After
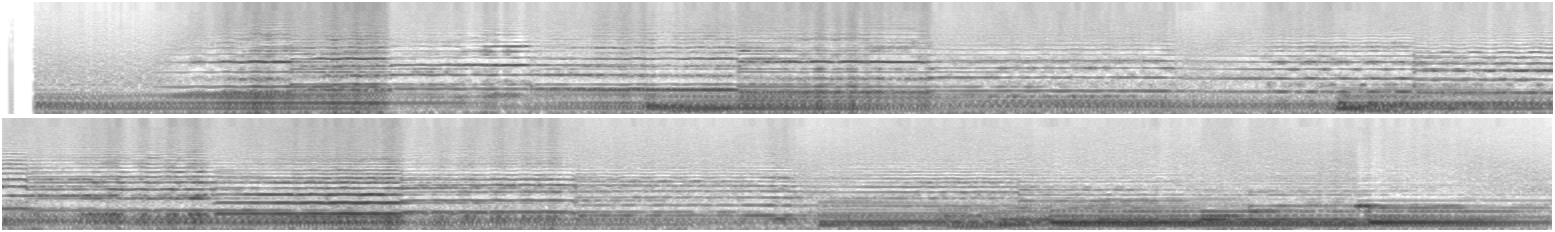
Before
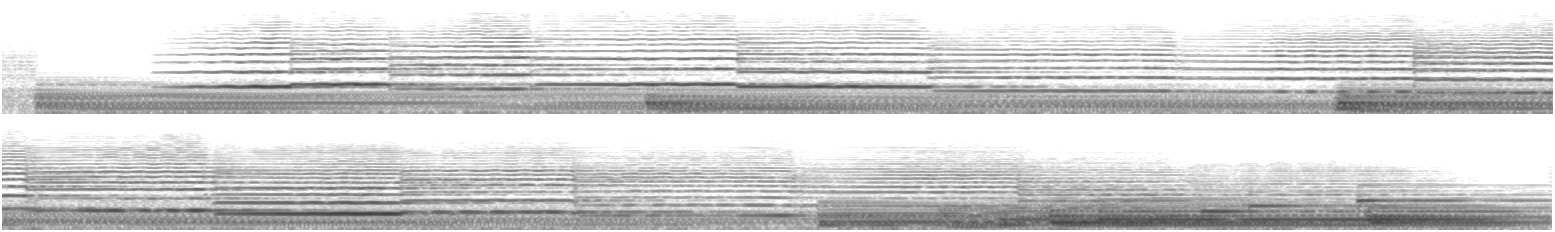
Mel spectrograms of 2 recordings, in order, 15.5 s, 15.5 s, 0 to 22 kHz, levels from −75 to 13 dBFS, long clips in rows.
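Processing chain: bit crusher 6-bit; formant shift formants -5 st; trim +2 dB

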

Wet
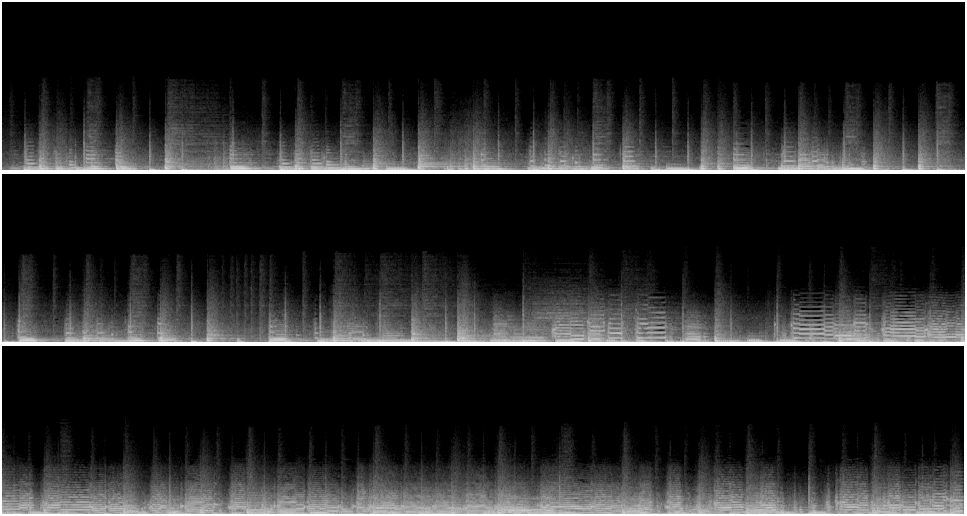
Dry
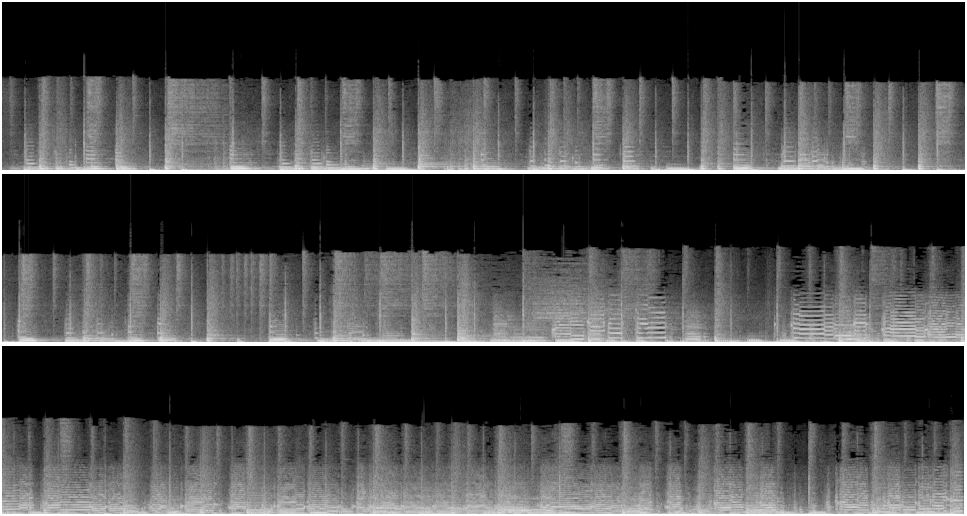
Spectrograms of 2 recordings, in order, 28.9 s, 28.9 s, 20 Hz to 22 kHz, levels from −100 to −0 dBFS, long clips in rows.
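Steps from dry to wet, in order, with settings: low-pass 2 kHz 12 dB/octave; trim -5.5 dB

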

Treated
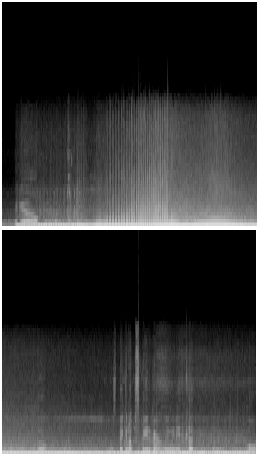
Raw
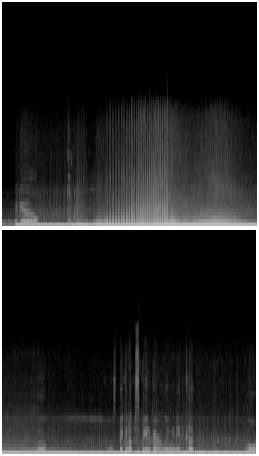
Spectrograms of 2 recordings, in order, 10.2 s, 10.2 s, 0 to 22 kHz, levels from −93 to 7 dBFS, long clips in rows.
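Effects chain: level rider gain up to 5 dB; echo that smears into a reverb 513 ms, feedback 68%, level -13.5 dB; trim +7 dB

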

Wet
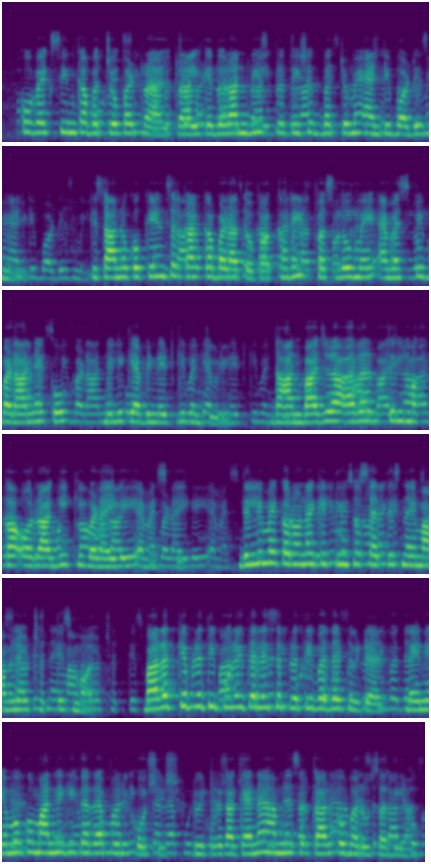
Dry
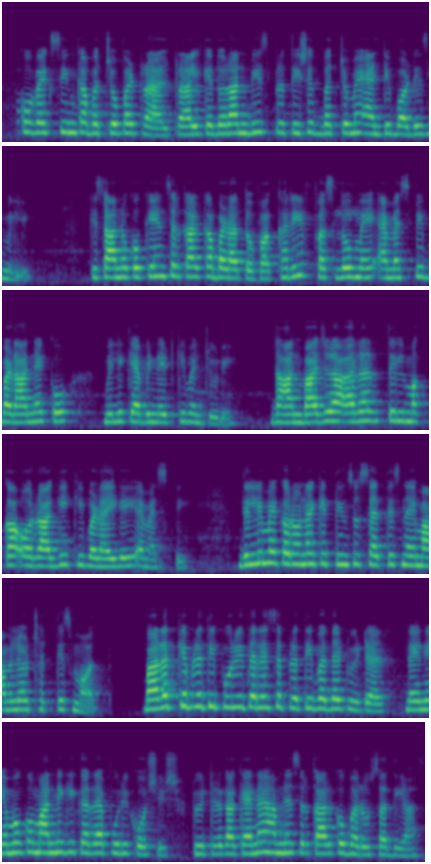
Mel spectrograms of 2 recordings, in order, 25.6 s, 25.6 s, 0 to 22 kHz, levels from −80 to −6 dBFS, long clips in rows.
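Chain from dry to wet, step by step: 2.97–3.64 s: treble shelf 4.2 kHz -10.5 dB; on a send: delay 719 ms -11 dB; on the sum: trim +3 dB

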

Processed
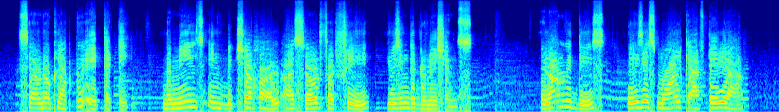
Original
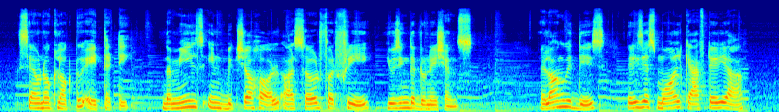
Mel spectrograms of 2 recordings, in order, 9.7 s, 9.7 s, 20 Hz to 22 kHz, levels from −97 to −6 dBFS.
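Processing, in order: high-pass 440 Hz 6 dB/octave; half-wave rectifier

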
